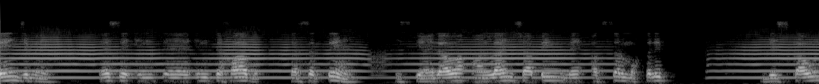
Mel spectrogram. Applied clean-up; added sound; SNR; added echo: none; Trumpet; 5 dB; reverberation time 0.2 s.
